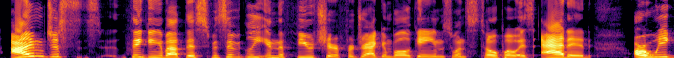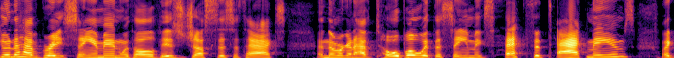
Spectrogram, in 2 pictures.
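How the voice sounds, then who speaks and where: A young man with a high, bright, crisp voice reviews an episode in loose, swearing, off-the-cuff commentary. He leans heavily on fillers like "you know" and "like." The sound is dry and close. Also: no echo. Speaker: anime reviewer.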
